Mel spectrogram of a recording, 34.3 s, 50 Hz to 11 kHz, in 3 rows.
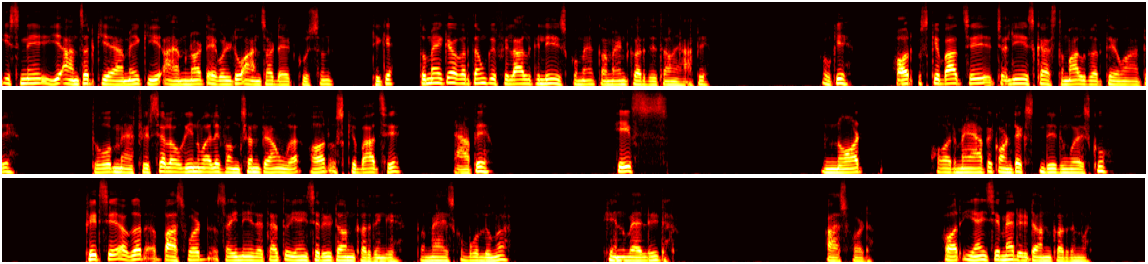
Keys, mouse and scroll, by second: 4.6-5.6 drag, 6.6 ctrl+/, 9.8-10.8 drag, 11.2-12.2 drag, 12.6-13.7 drag, 15.0 click, 15.9 Return, 16.0 Return, 16.3-17.0 typing, 17.4 Return, 18.5 Return, 18.5 typing, 28.3-31.5 typing, 32.8 click, 33.4-34.3 typing.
